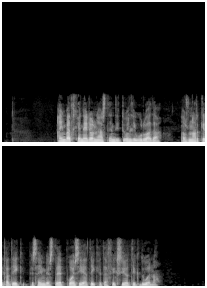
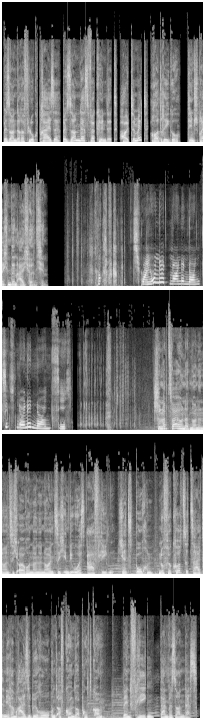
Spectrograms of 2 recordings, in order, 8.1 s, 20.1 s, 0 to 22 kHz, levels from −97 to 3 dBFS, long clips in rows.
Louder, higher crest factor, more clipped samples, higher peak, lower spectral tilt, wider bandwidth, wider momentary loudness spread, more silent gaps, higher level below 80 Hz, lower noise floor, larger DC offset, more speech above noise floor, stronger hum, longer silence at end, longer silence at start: second, -20 LUFS vs -10 LUFS; first, 20 dB vs 12 dB; neither; about the same, 0 dBFS vs 0 dBFS; first, -6.5 dB/octave vs -4 dB/octave; second, 7.8 kHz vs 19.5 kHz; about the same, 8 LU vs 8 LU; neither; second, -66 dBFS vs -36 dBFS; first, -83 dBFS vs -41 dBFS; neither; first, 64 dB vs 31 dB; neither; first, 0.95 s vs 0.1 s; first, 1.1 s vs 0.05 s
